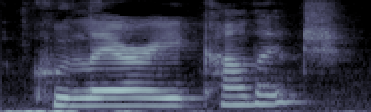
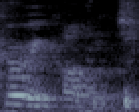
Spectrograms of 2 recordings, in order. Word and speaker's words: Curry College: kind of like um koler college is that do I say it right like oh Curry College Curry College you know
